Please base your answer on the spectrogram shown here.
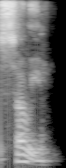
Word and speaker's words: Samhain: Okay, thousands of years ago the Celts celebrated Samhain, pronounced it Sow-in.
